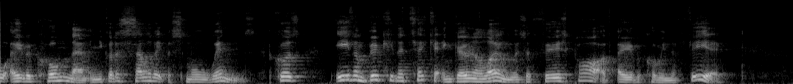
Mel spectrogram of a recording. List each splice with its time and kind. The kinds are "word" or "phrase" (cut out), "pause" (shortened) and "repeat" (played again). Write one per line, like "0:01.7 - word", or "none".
0:02.6 - pause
